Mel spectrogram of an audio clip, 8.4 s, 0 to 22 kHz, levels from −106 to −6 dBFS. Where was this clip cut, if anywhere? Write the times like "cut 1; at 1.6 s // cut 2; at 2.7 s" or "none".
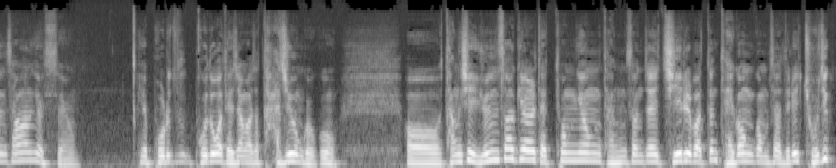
none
